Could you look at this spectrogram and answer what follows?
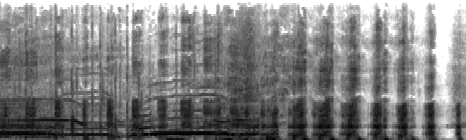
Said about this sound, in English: The applause. It's coming.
